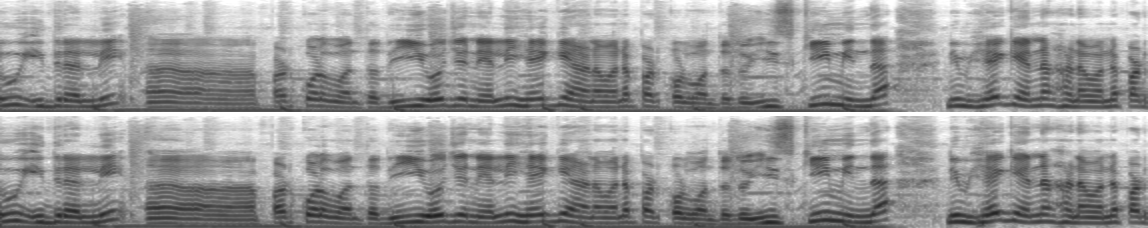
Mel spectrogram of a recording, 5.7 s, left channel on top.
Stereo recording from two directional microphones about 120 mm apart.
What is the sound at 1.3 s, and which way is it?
Speech, 25° right (ahead or behind).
